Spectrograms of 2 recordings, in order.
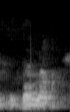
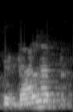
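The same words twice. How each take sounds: First: Develop repeated softer while searching for the Spanish word; English word repeated. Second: Develop said in English as a quick word search; saying develop the English way. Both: Shown as a demonstration. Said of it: "¿cómo se dice?".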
